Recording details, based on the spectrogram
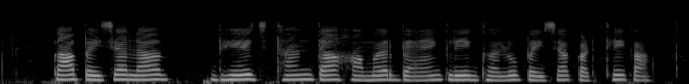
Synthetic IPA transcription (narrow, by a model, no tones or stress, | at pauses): kaːpəɪsala | bʱeːd͡ʒt̪ʰənt̪ahɐməɾbɛ̃ːŋkleɡʱɐlopəɪsakəɽt̪ʰekaː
